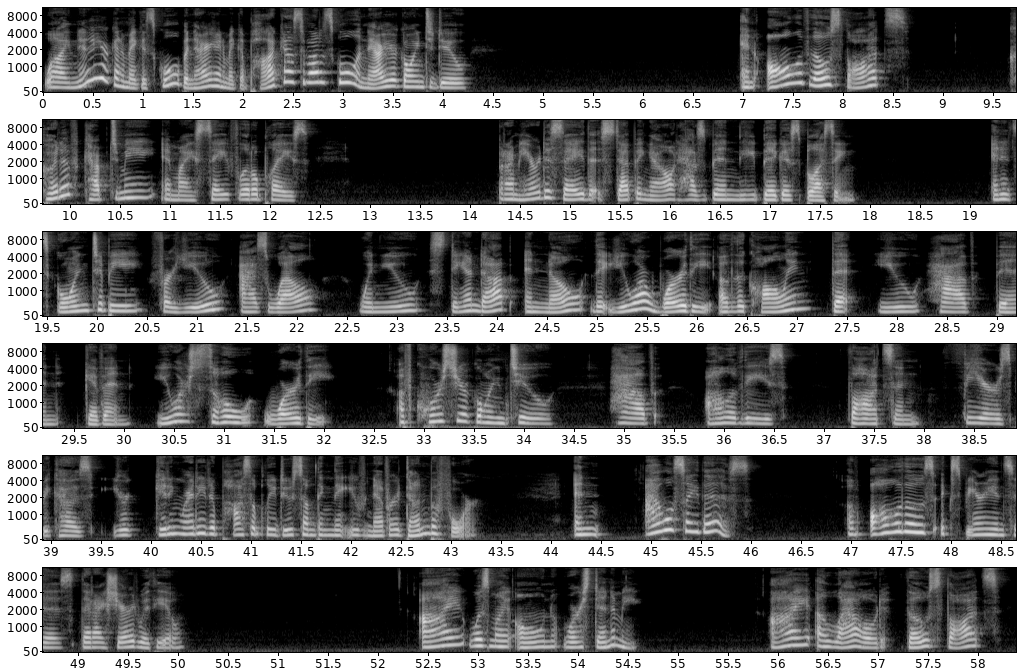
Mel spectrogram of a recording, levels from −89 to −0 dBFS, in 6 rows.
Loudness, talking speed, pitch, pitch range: -23 LUFS, 135 wpm, 195 Hz, 175-235 Hz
